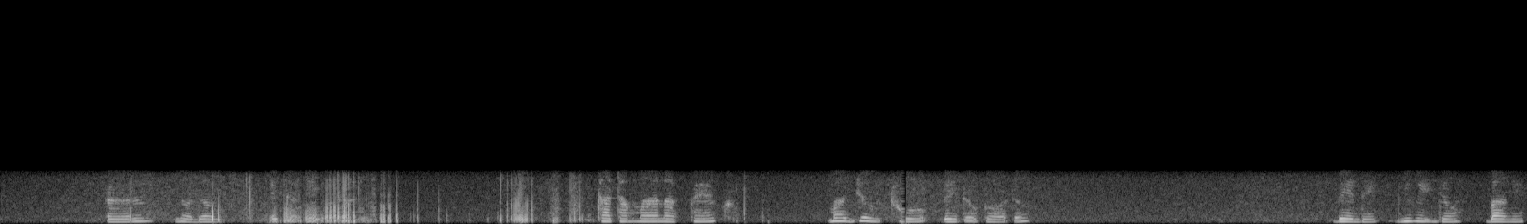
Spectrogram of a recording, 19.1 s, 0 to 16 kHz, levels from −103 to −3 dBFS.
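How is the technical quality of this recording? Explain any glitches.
The recording has three kinds of fault: a noise suppressor that audibly pumps the background and at times eats into the speech, and two short packet losses. The narrowband, phone-like tone of the G.711 line and the room noise about 19 dB below the speech are heard beneath them.

Noise suppressor artifacts run through the whole clip. The suppressor pulls down whatever bands it judges to be steady noise, by about 12 dB, frame by frame. The background therefore dips between phrases and swells back under speech.

Speech cut by the noise suppressor happens at 2.86–3.35 s, 4.46–4.75 s, 6.64–6.90 s, 7.08–7.43 s and 9.04–9.32 s. In these spans the suppressor mistook quiet parts of the speech for noise and lowered them by about 8 to 11 dB. The deepest cuts come just before "kata mana pek", and the affected syllables and endings sound swallowed and faint.

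Packet loss with pitch repetition occurs at 3.96–4.00 s and 11.26–11.32 s, just before "bedo godo". Audio was lost for 40 ms and then 60 ms, which fits two and three 20 ms packets. The receiver filled each gap by repeating the last pitch cycle, so the sound briefly holds on a buzzy, sustained tone, fading out in the longer gap, before the speech resumes.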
